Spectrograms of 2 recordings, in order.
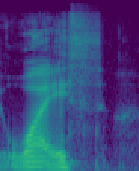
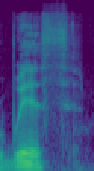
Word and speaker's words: Wythe: And he talks a bit about how George Wythe, or Wythe, I've heard it pronounced both ways, as Thomas Jefferson's mentor,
